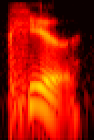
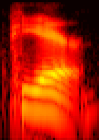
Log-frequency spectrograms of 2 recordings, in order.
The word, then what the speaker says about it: Pierre: It's Pierre, not Pierre, which I had grown up. I didn't know any better. I had never been to South Dakota. I always just said Pierre.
